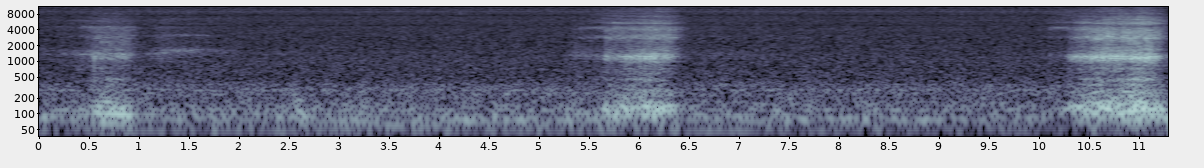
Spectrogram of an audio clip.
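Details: Snoring sounds from a sleeping person; snoring.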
